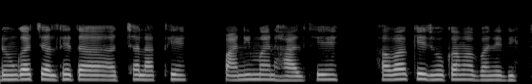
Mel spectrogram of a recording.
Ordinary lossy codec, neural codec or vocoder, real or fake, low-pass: none; none; real; 7.2 kHz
